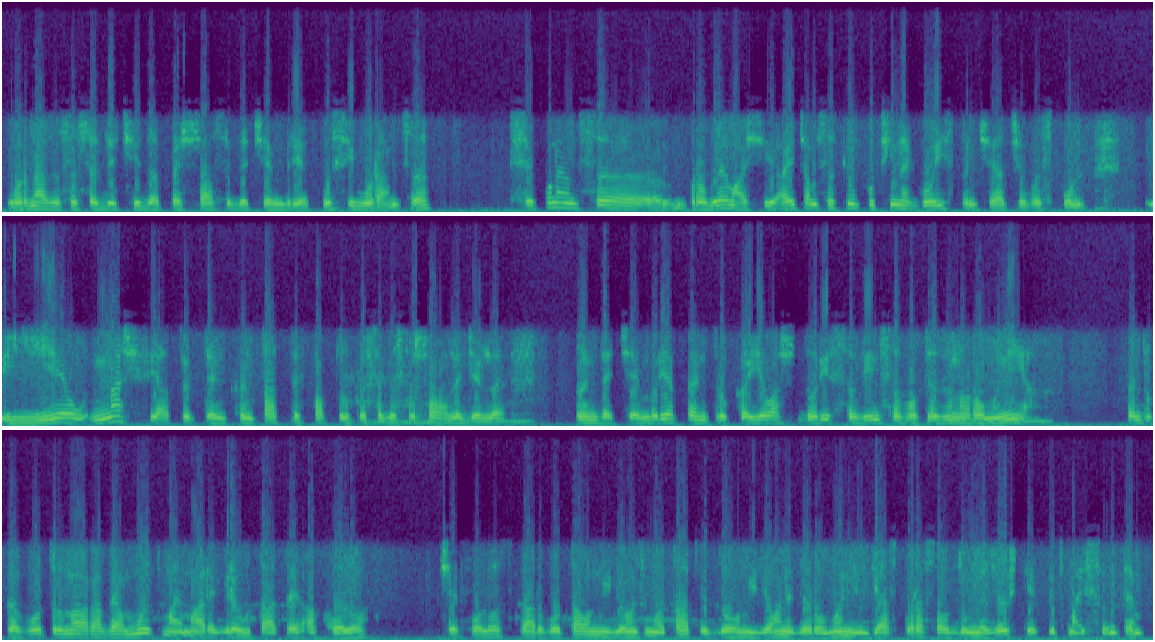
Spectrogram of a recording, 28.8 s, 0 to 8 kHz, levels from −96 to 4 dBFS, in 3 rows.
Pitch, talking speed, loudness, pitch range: 120 Hz, 170 wpm, -25 LUFS, 105-135 Hz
